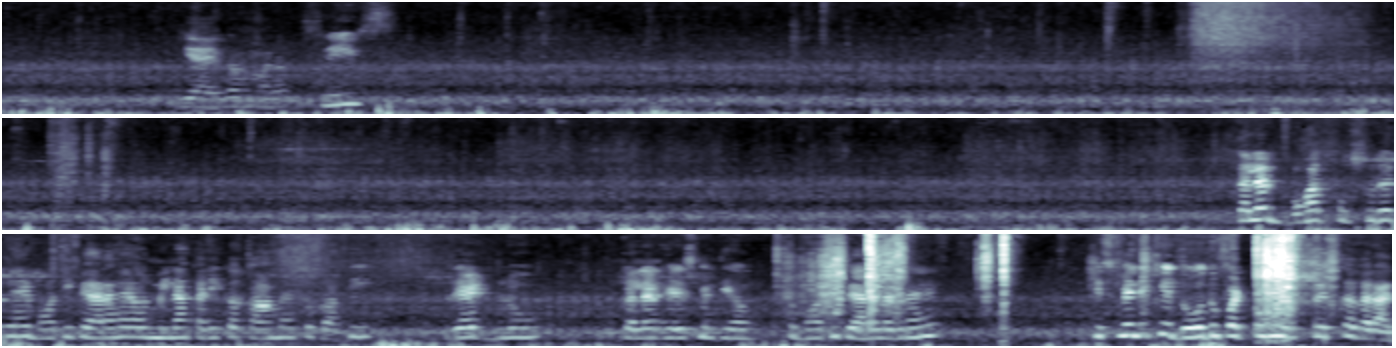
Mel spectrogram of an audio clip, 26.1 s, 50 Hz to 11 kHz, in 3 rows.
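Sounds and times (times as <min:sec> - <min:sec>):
low uneven rumble: 0:00.0 - 0:25.2
steady hum: 0:00.0 - 0:26.0
short hiss: 0:07.4 - 0:08.4.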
